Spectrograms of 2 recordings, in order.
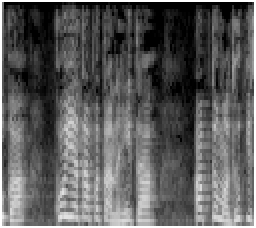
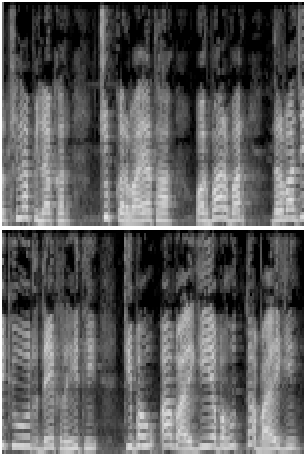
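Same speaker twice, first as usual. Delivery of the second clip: ordinary delivery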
